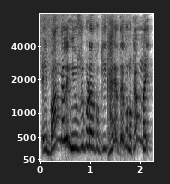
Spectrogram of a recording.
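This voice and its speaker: A woman voicing a vain, excitable lizard boss in a comic cartoon, theatrical and exclamatory, with a Bangladeshi accent. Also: sits high, rapid-fire, a little hiss or hum. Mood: exasperated. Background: background music.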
